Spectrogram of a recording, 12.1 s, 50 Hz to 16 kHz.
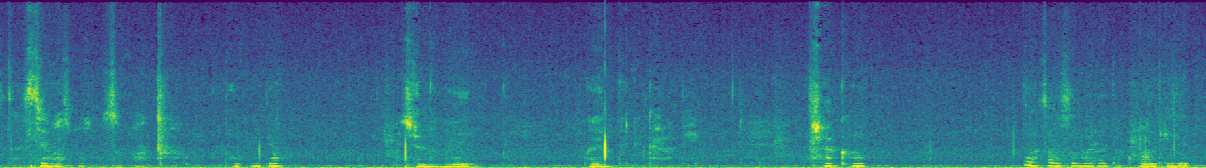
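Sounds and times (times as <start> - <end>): girl whispering: 0.0 - 2.9, 4.0 - 4.8, 5.8 - 7.0, 8.1 - 8.7, 10.2 - 12.0.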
